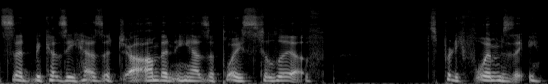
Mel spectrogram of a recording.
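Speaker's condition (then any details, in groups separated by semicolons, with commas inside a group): Spasmodic dysphonia; vocal cord tremor; voice strained, worsened by emotion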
